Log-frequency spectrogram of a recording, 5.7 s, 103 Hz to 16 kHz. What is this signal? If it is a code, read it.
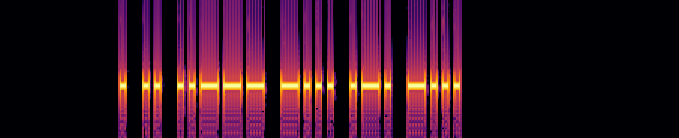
Morse code, heard as a keyed tone, about 25 wpm, 700 Hz. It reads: EI2BRB
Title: DXCC-100 Call Signs - 6 Characters - 25wpm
